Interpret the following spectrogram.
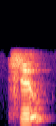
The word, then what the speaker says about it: Tsu: per you got it you got it right Sue that good yep that's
